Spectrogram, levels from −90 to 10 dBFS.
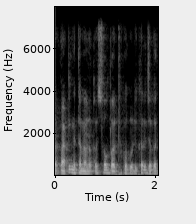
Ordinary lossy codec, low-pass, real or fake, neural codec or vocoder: none; 7.2 kHz; fake; codec, 44.1 kHz, 2.6 kbps, SNAC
